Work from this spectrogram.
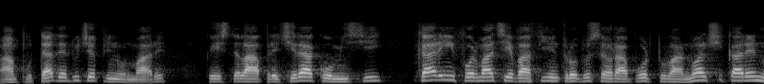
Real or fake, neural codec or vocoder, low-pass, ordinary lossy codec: fake; codec, 24 kHz, 0.9 kbps, DualCodec; 7.2 kHz; AAC, 32 kbps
